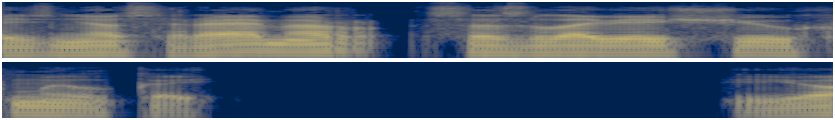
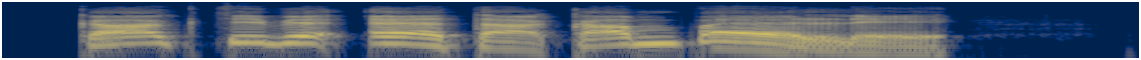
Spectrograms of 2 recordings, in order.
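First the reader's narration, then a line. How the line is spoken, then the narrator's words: Triumphant shout. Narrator (Russian): торжествующе крикнул Рэмер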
